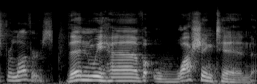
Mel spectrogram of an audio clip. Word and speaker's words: Washington: Then we have Washington. 3 syllables, stress is on that first syllable, Washington.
